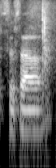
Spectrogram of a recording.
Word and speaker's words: Cesar: go he was the it's Cesar isn't it Cesar that's how it's pronounced strange enough Cesar ROM AA is the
